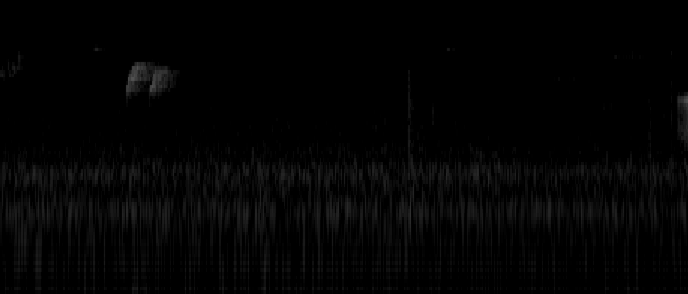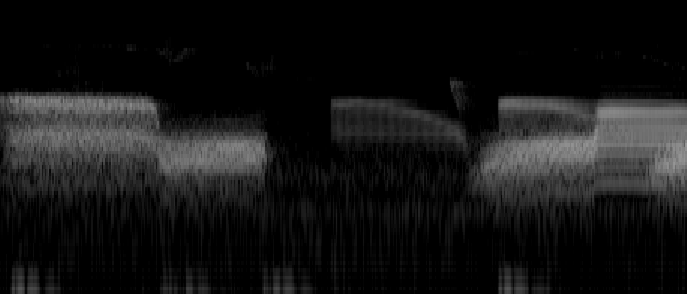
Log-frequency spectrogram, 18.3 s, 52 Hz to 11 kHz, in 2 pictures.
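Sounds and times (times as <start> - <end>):
Capuchinbird calling with mooing harmonic drones: 9.0 - 13.0, 13.6 - 18.3.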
